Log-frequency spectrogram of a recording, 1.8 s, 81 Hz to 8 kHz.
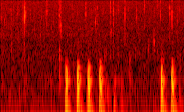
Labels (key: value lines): label: biophony
recorder: SoundTrap 300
